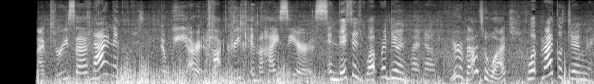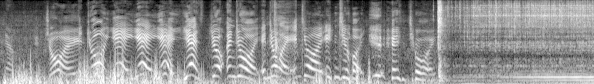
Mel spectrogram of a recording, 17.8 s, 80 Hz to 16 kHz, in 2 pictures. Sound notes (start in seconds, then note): 12.8 laughs; 14.7 laughing; 15.2 mechanism whirring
